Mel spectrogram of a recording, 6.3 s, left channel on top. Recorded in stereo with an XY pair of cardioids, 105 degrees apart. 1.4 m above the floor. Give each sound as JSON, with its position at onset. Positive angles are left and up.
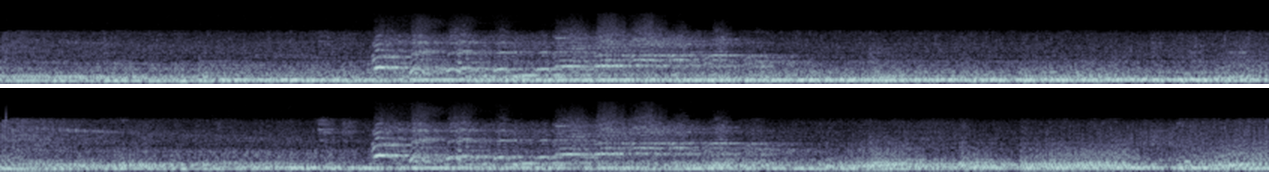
{"t": 1.9, "sound": "laughter", "azimuth_deg": -5, "distance_m": 1.9}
